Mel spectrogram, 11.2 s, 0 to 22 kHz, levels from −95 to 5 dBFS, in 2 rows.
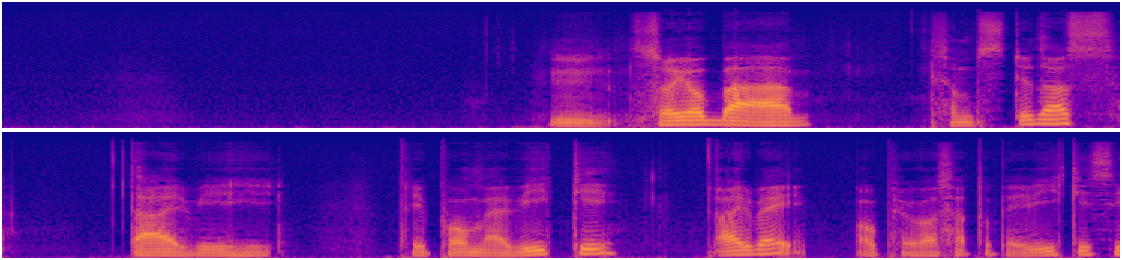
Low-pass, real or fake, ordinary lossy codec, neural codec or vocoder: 19.8 kHz; fake; AAC, 48 kbps; autoencoder, 48 kHz, 32 numbers a frame, DAC-VAE, trained on Japanese speech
